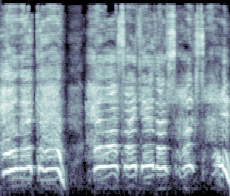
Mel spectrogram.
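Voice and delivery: mock very high, drawn-out, thrilled, gushing excitement. Retelling a kid's reaction to losing a tooth: imitating excited freaking out. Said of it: "And she's freaking out".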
